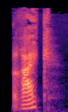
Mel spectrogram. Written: reck

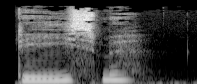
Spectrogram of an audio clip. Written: deisme

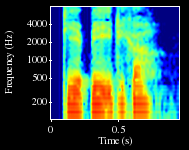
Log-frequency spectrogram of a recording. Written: diabetiker

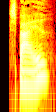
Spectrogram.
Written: speget

